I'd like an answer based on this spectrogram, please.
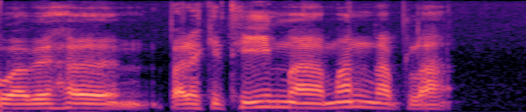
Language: Icelandic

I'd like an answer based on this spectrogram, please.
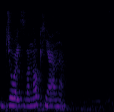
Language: Russian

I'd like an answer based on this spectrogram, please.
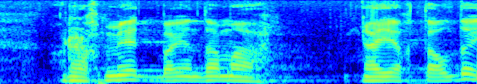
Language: Kazakh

